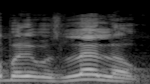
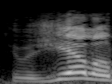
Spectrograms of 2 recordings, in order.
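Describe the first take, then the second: First: "lelo" with an L in place of the Y of yellow; toddler's mispronunciation. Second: Said in the usual way. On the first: Retold or imitated. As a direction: say "lelo" the way a small child says yellow. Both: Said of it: "Lauren's word was lelo".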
